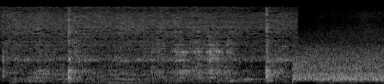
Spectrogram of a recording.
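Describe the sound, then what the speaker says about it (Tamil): Ginger garlic paste sizzling with cardamom and curry leaves in hot oil, stirred with a couple of sharp utensil scrapes against the pan, then the sizzle drops away abruptly near the end. "இந்த ஸ்டேஜில் இஞ்சி பூண்டு பேஸ்ட் ஆட் பண்ணிவிட்டு நல்லா வதக்கி விட்டுக்கோங்க."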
